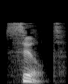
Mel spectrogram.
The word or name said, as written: silt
